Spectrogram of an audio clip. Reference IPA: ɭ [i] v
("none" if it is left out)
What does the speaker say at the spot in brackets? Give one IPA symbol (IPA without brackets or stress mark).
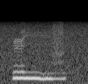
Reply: i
